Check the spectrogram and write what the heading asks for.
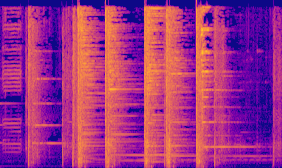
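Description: Five rapid gunshots about half a second apart, each followed by the ringing clang of a steel target plate being hit.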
